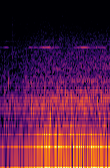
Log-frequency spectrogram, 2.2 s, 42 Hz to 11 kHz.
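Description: Power window motor in a 2006 Volkswagen Passat's driver-side rear door running and lowering the glass. Its steady whine sets in just after the start and holds, over a low rumble.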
